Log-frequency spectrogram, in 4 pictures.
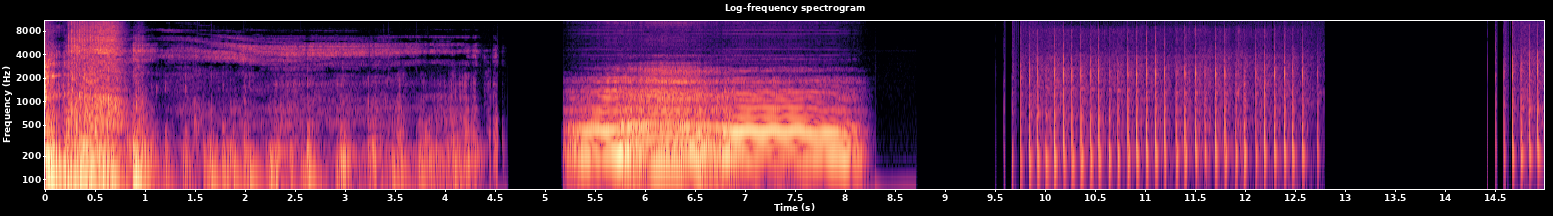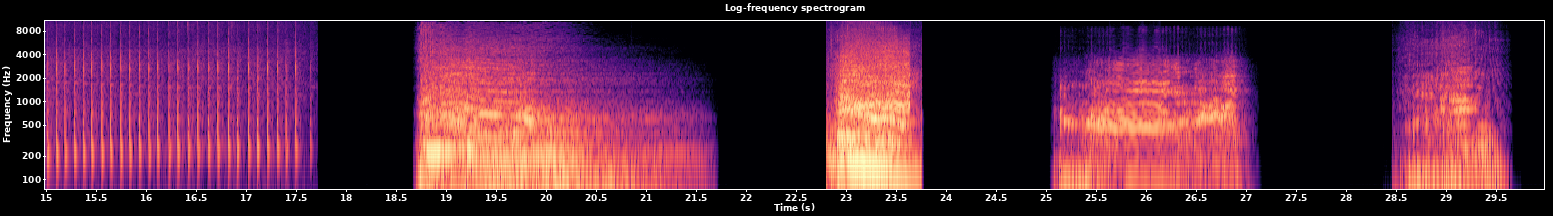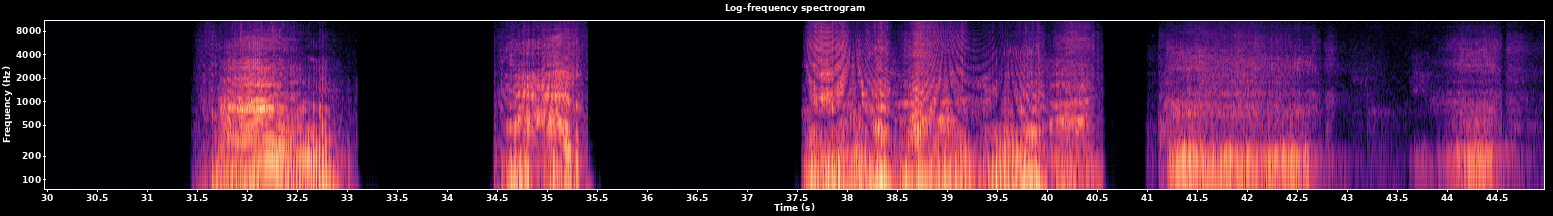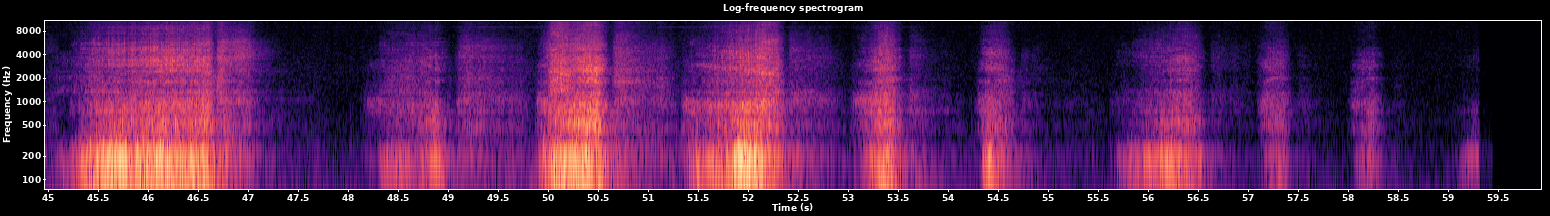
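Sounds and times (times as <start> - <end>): person imitating dinosaur roars: 5.2 - 8.3, 18.7 - 20.5.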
